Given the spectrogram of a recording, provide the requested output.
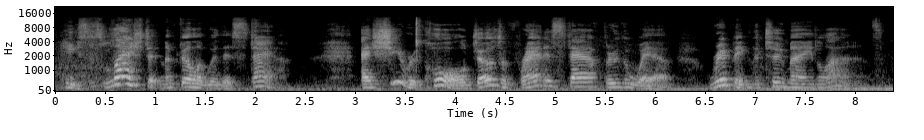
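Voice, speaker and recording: A woman reads aloud to children in a teacherly, expressive way, pausing to ask questions. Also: on the low side. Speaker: library story-time reader. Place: library room with children. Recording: faint background room noise.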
